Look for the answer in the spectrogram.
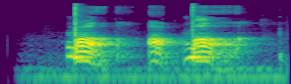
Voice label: Voiced labial-velar implosive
